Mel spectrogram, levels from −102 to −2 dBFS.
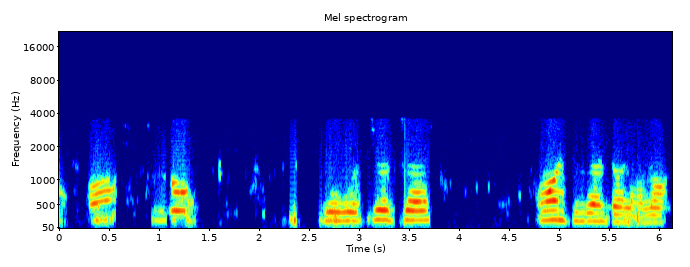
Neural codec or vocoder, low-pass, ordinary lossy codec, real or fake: none; 3.6 kHz; none; real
